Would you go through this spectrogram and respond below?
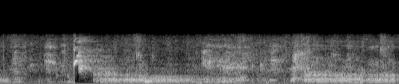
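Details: Two 13-week-old puppies, Luce and Folly, roughhousing: continuous low rumbling growls broken by a single sharp yip, the growling rising and falling in short bursts.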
